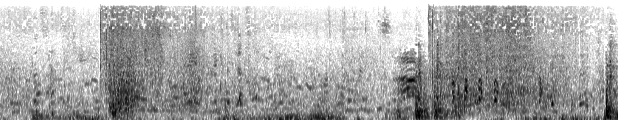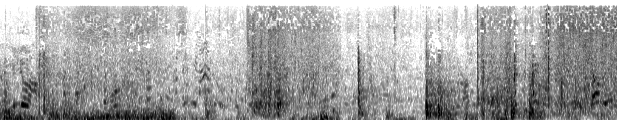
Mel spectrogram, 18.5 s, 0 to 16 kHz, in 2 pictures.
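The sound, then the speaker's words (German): Repeated loud splashes of people jumping from the 1- and 3-metre diving boards into water, several bursts a few seconds apart, over a steady hubbub of crowd chatter and sloshing water at the Naturbad Falkenwiese outdoor pool on the Wakenitz in Lübeck, on a sunny 26-degree day under a bright blue sky. “Das sind Sprünge vom 1- und 3-Meter-Brett bei herrlichstem Wetter.”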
